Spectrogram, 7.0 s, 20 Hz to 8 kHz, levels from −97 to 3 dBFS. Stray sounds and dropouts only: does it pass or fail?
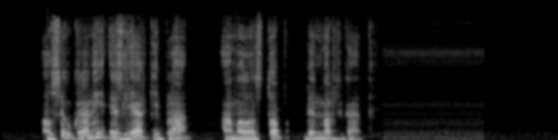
pass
